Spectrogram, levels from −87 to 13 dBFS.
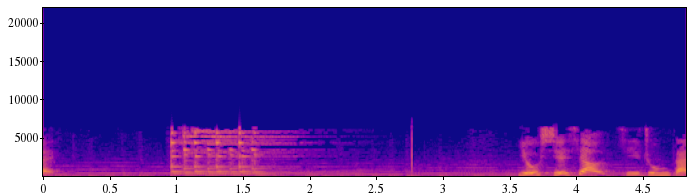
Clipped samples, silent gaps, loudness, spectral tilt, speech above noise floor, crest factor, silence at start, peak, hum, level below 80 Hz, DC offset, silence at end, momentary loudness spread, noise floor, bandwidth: under 0.1%; none; -23 LUFS; -1 dB/octave; 23 dB; 20 dB; 0 s; -6 dBFS; none; -52 dBFS; under 0.1%; 0 s; 24 LU; -44 dBFS; 7 kHz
